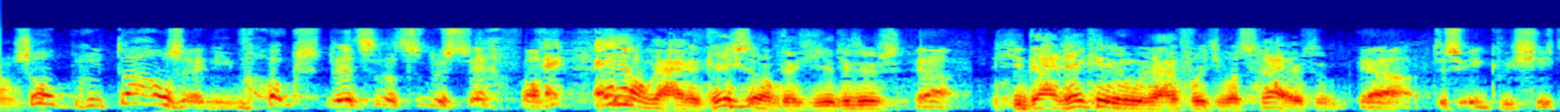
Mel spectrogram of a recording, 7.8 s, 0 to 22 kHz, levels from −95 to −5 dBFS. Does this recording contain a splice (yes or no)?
yes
